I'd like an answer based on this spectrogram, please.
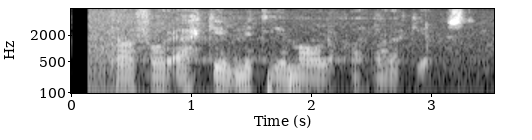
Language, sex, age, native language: Icelandic, male, 13, Lithuanian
